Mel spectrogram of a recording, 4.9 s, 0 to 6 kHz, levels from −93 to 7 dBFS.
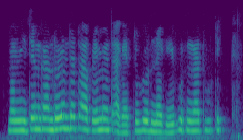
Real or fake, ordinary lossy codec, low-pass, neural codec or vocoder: fake; MP3, 24 kbps; 5.4 kHz; autoencoder, 48 kHz, 128 numbers a frame, DAC-VAE, trained on Japanese speech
